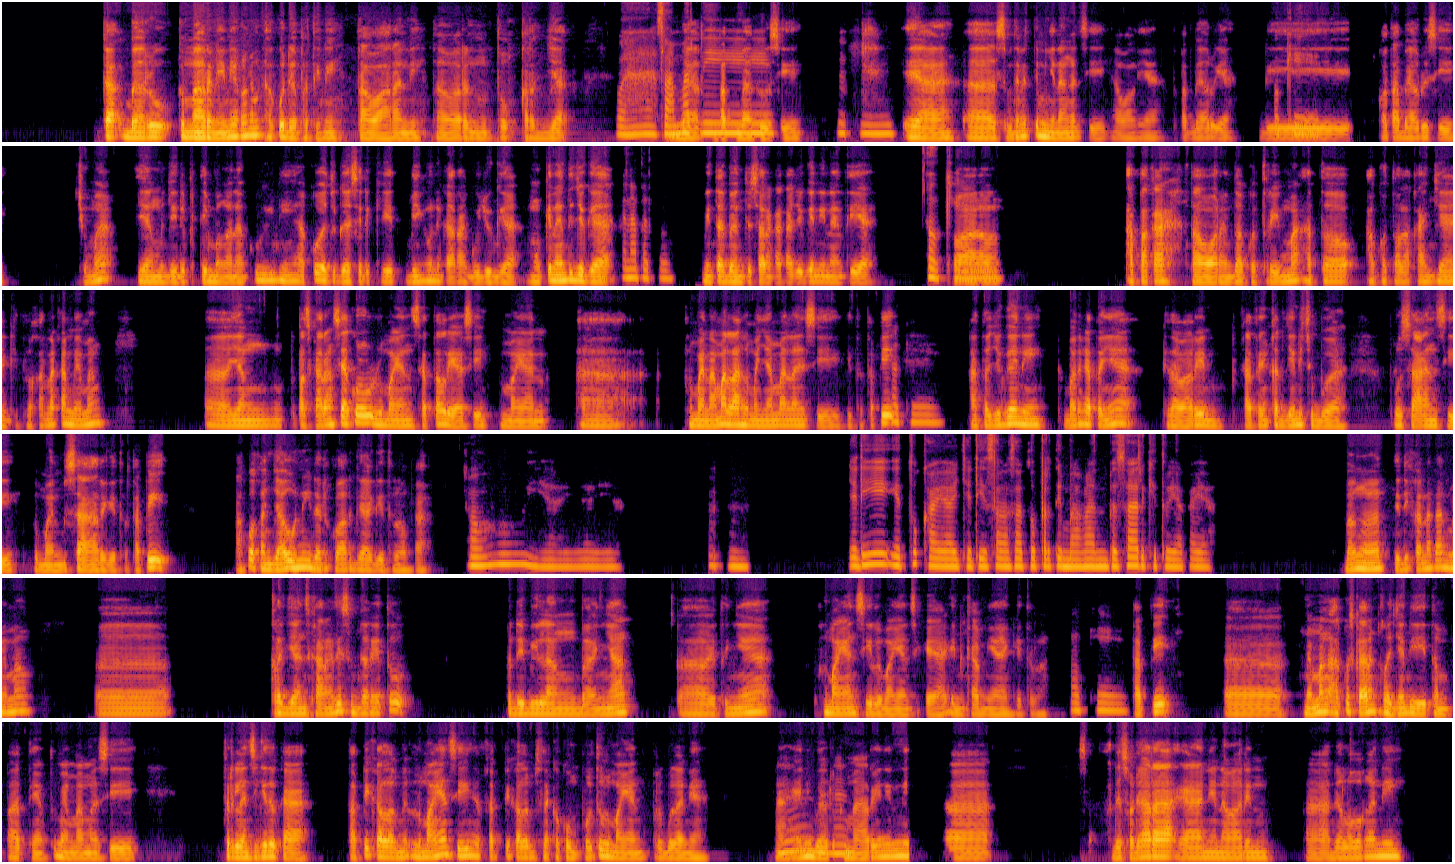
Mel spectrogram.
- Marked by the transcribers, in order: in English: "settle"; "ada" said as "ata"; in English: "income-nya"; in English: "freelance"
- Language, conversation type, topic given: Indonesian, advice, Bagaimana cara memutuskan apakah saya sebaiknya menerima atau menolak tawaran pekerjaan di bidang yang baru bagi saya?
